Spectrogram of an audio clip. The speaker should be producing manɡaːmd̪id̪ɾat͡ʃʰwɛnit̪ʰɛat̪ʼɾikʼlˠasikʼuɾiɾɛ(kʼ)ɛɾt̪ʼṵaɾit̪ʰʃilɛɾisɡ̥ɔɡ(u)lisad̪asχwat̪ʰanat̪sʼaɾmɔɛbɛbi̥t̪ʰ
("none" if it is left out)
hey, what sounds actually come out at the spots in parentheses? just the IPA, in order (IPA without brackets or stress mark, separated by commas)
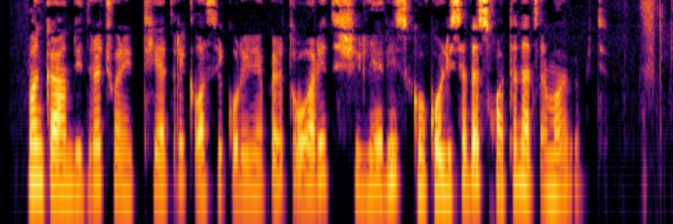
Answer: pʼ, ɔ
